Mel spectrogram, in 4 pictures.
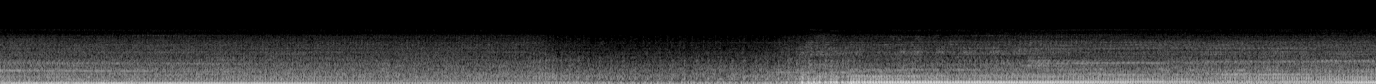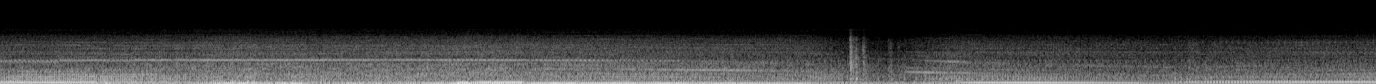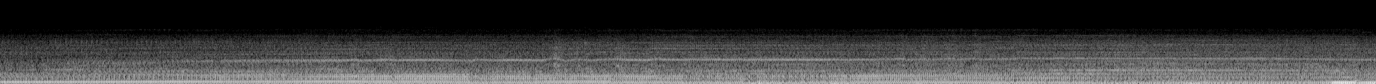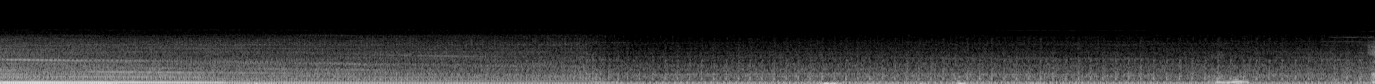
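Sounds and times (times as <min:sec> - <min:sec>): motorcycle engine running: 0:00.0 - 0:22.8, 0:25.3 - 0:55.0.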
